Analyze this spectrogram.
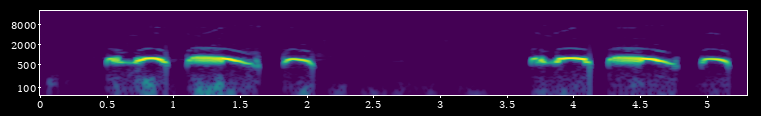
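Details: Spotted dove cooing, used for training caged birds to sing: a three-part phrase of low, hollow coos, the middle note longest and falling, given twice about three seconds apart.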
